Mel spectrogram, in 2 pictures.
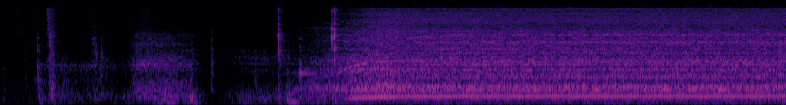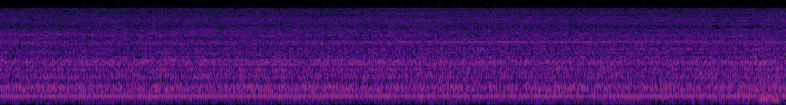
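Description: A heat tool or dryer switches on after a couple of seconds of quiet handling noise and runs as a loud, steady whirring hum through the rest of the clip while drying a craft piece, with no talk over it.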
